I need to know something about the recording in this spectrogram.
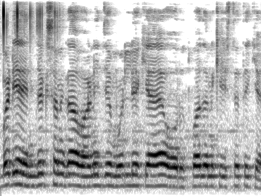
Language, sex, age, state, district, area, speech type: Hindi, male, 18-30, Rajasthan, Nagaur, rural, read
